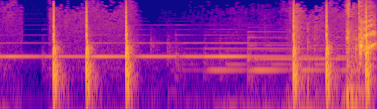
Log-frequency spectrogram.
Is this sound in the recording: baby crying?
no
